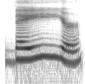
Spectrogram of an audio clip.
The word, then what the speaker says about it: they're: Sim, vamos lembrar aqui esse e não é pronunciado, então vai virar there. They're, também pode ser.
